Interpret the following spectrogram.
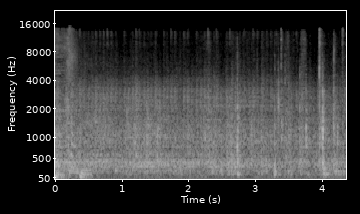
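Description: Hand-cranked mobile library shelving being wound along its rails: a steady mechanical noise with scattered clicks from the crank and gearing.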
